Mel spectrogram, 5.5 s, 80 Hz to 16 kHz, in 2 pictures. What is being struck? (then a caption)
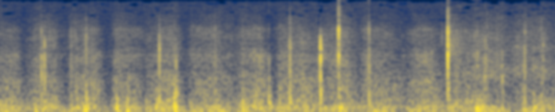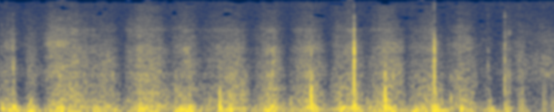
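Silicone ear mold of a binaural microphone, rubbed by rubber-gloved hands. Hands in pink rubber gloves rub and massage the hollow white silicone ear molds on a black 3Dio binaural microphone. A steady, close, muffled rubbing with a low rumble is broken by many short, bright squeaks and crackling snaps as the gloves drag across the silicone.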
